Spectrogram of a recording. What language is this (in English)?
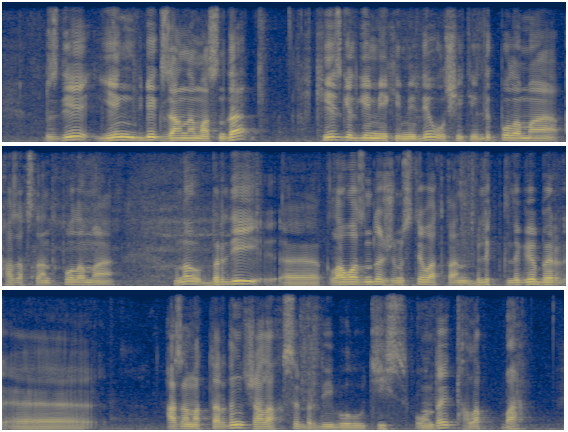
Kazakh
